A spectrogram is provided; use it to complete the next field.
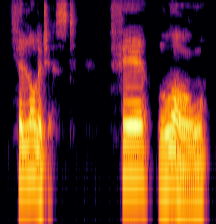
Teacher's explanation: the analysis of emphasis matches my hypothesis that the second beat is the one we stressed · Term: stress of the second sound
